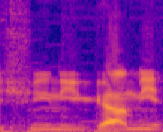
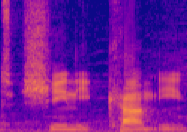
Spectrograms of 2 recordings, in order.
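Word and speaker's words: 死神: that has two kanjis, the first kana of the second kanji has the pronunciation altered. So you say Shinigami and not Shinikami, right?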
